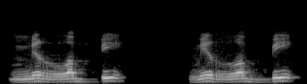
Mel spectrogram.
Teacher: نون ساکن را سے مل کر کے نون ساکن کی آواز ختم ہو گئی، اور را کی آواز مشدد ہو جائے گی. من ربی، من ربی. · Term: ادغام تام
